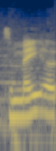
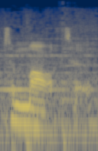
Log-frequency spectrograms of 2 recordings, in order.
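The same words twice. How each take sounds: First: It is said with an American pronunciation. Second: It is said with a posh British pronunciation. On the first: "Tomato is, like, American" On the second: "you gotta be posh, tomato"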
